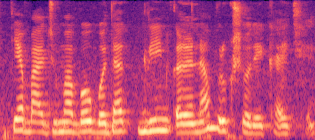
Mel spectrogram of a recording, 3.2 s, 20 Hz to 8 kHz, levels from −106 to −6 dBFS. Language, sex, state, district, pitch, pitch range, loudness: Gujarati, female, Gujarat, Gandhinagar, 205 Hz, 185-215 Hz, -15 LUFS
